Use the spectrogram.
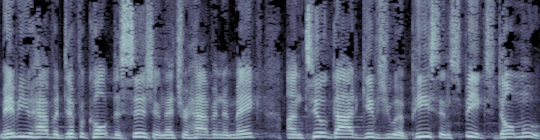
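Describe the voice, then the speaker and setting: A man's raised, projected voice in an American accent, high-pitched, bright and sharp, animated in tone, with ordinary pitch variation and a fairly quick pace. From Texas. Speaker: pastor. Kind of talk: sermon. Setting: church.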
